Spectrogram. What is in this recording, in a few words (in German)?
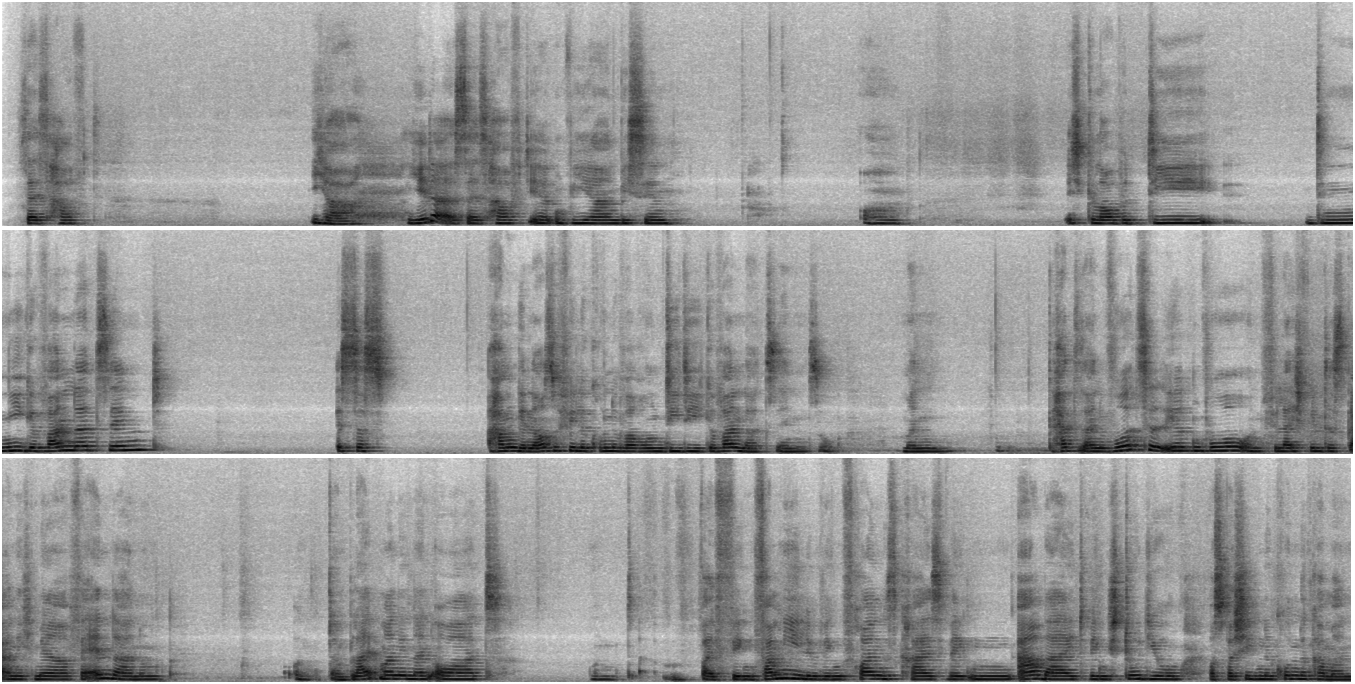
portogiesisch brasilien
